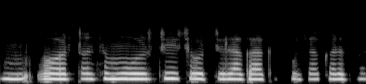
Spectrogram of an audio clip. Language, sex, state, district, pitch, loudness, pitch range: Hindi, female, Uttar Pradesh, Deoria, 250 Hz, -14 LUFS, 245-255 Hz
